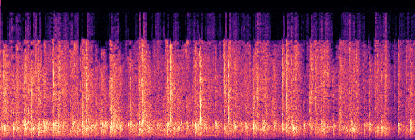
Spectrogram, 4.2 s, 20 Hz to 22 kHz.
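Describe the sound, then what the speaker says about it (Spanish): Sustained, steady applause from a large audience at a PSOE political rally in Córdoba in 2016, where Pedro Sánchez is visiting. The dense clapping stays loud and even throughout, with no voices over it. "Un aplauso para ella, un aplauso para este gobierno del cambio."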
